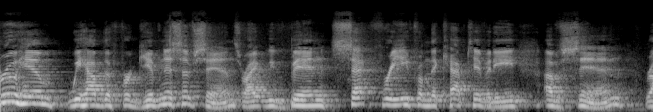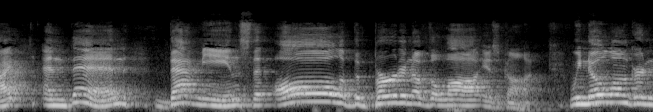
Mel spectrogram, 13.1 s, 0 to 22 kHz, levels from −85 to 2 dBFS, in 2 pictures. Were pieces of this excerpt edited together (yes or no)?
no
